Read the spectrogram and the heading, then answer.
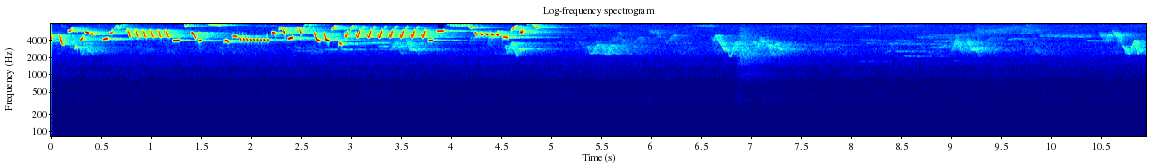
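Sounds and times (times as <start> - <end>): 
winter wren Troglodytes hiemalis singing trills: 0.0 - 5.0.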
